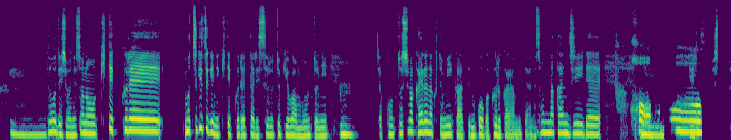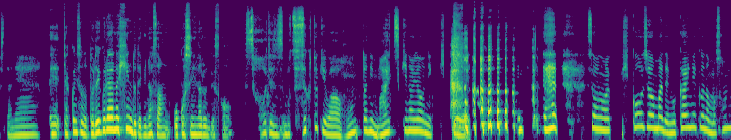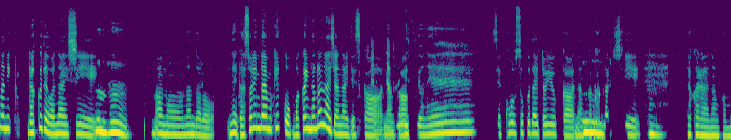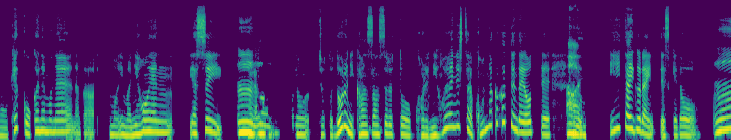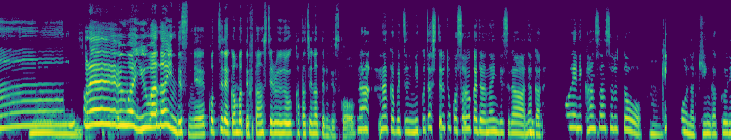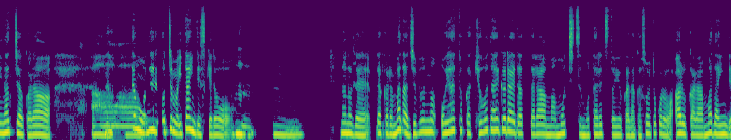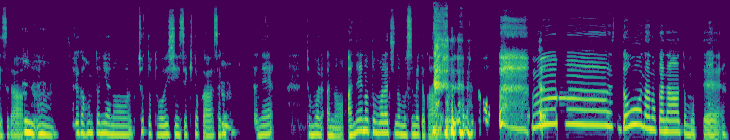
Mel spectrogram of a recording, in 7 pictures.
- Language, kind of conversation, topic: Japanese, advice, 家族の集まりで断りづらい頼みを断るには、どうすればよいですか？
- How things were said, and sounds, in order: other background noise; laugh; unintelligible speech; drawn out: "うーん"; other noise; laugh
